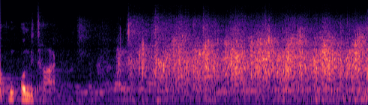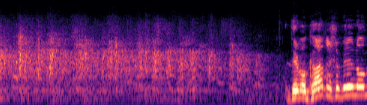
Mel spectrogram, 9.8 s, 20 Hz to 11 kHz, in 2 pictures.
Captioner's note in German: Beifall CDU und BÜNDNIS 90/DIE GRÜNEN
